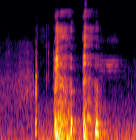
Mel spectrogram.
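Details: Two short explosive bursts close together, a brief sneeze-like expulsion from a person in a quiet room, in a clip about a cat that meows when someone sneezes; cough.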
